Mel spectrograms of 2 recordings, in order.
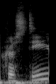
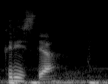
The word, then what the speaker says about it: Christia: Is it Christy or Christia? Christia. Okay. All right. Please pronounce it like that.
